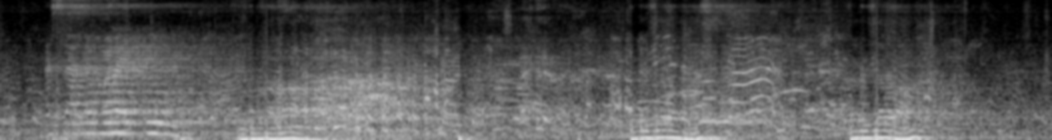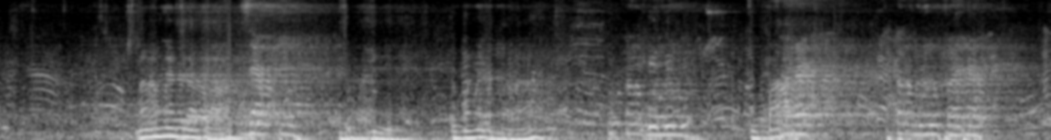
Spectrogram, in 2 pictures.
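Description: A band plays music through loudspeakers.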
